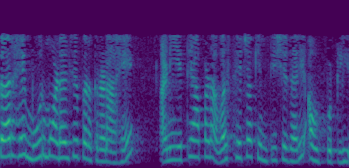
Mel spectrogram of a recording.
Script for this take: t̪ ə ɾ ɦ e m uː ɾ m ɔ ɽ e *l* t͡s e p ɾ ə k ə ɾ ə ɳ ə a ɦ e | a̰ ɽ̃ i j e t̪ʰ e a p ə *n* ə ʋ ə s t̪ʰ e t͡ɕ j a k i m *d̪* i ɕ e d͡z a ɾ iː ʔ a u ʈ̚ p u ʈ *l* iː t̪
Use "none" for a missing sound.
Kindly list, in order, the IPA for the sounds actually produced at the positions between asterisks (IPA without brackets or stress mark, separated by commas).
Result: l, ɳ, t̪, l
